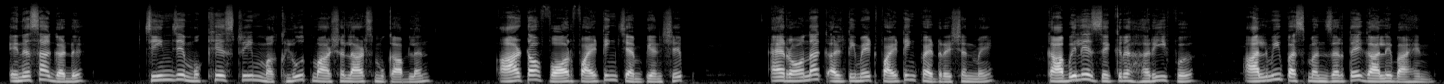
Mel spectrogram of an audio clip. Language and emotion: Sindhi, neutral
